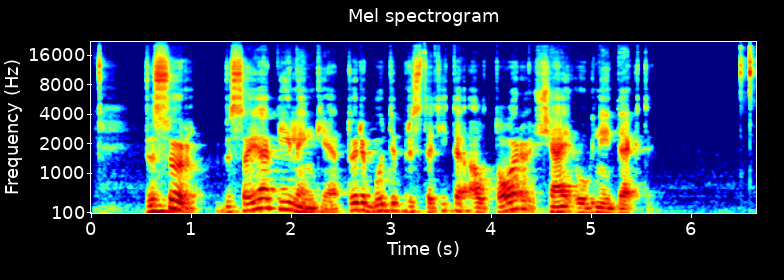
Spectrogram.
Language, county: Lithuanian, Vilnius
